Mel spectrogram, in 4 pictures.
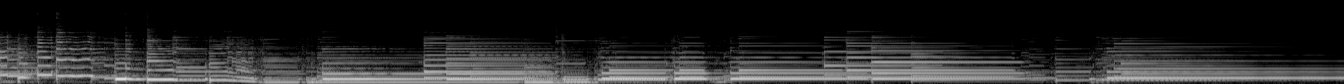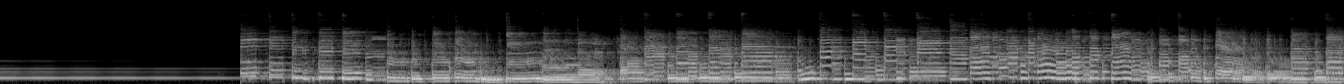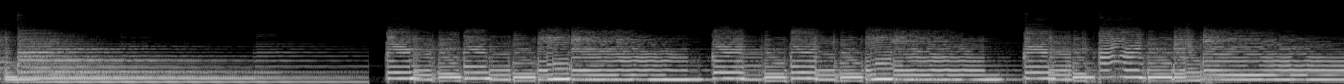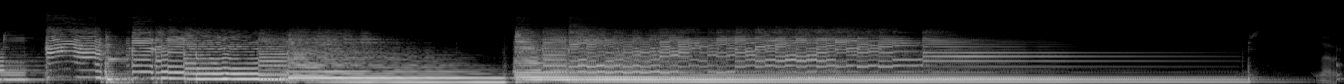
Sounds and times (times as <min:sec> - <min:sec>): Guitar: 0:00.0 - 0:53.7
Inside, small room: 0:00.0 - 0:53.7.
